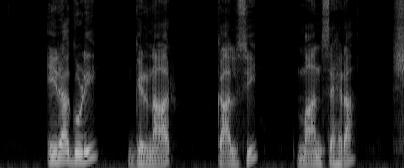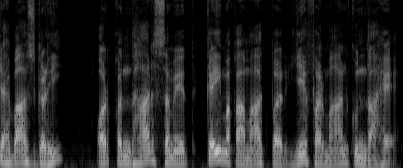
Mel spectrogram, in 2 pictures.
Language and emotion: Urdu, neutral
